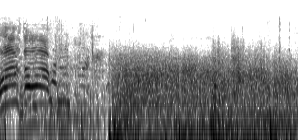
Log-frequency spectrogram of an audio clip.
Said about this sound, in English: In the Kyiv suburb of Irpin, people dash for their lives. Get up! As Russian shells rain down.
